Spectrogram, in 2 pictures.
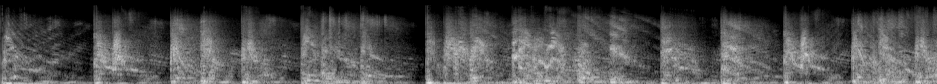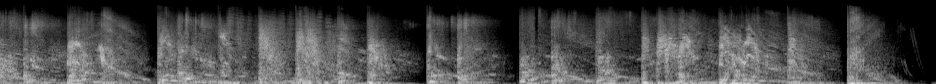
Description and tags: lazer gun battle
this gun battle will be GREAT for those fights that need that STRWRS touch. Made using fl studio plugins so load up and Keep Your Head Down
lazers, weapons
